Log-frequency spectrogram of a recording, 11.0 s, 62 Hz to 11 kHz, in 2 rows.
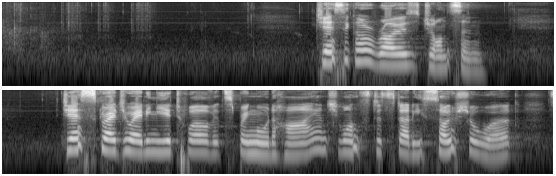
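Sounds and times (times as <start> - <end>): applause: 0.0 - 0.8.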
